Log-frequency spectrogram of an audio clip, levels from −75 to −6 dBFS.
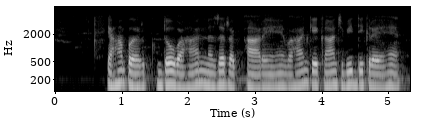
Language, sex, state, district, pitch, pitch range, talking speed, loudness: Hindi, male, Bihar, Saran, 145 Hz, 135-155 Hz, 155 wpm, -29 LUFS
